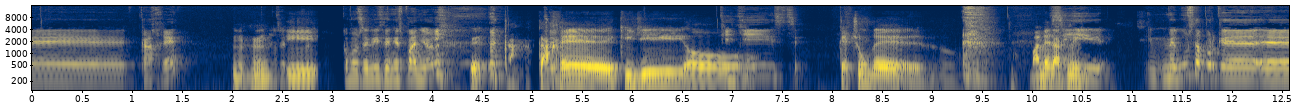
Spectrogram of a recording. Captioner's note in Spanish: risas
